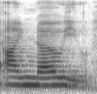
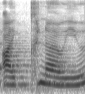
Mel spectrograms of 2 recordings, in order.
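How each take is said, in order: First: "know" said like "no"; slow "know" beginning on a clean n; silent K. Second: "know" said as k-no; wrongly voiced k at the start of "know"; K sounded. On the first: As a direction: drop the k in "know", unhurried. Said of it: "you say". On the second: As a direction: pronounce a hard k before the n in "know". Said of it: "You don't say". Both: Shown as a demonstration.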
